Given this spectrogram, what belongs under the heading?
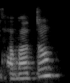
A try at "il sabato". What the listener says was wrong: Il sabato, exactamente.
